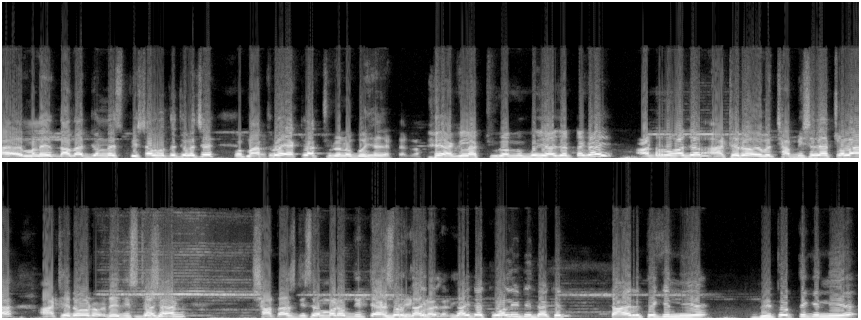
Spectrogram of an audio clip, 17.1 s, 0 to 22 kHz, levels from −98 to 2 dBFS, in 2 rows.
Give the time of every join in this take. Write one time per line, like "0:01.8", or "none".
none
